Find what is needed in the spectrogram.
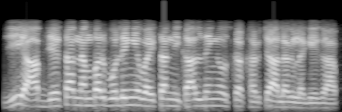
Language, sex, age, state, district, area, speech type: Urdu, male, 18-30, Bihar, Saharsa, rural, conversation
